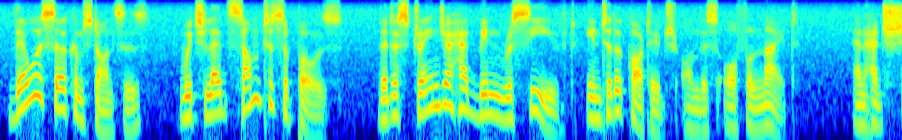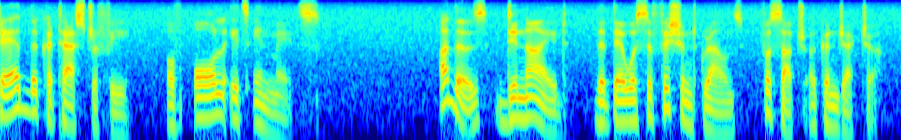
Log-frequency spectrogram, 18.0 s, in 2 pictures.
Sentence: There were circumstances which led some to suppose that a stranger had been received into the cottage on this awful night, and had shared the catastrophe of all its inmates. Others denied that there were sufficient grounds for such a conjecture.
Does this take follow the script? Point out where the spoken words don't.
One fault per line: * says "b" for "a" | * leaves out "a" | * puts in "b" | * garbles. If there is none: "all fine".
all fine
